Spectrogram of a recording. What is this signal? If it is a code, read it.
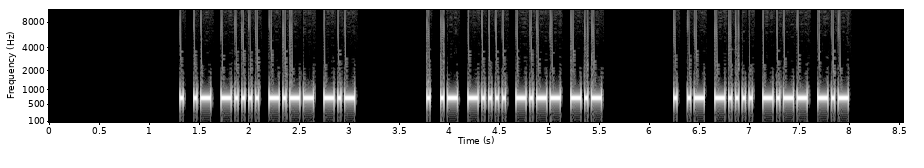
Morse code, heard as a keyed tone, about 34 wpm, 700 Hz. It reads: EA6YK EA6YK EA6YK
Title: DXCC-100 Call Signs - 5 Characters - Repeated 3x - 35wpm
